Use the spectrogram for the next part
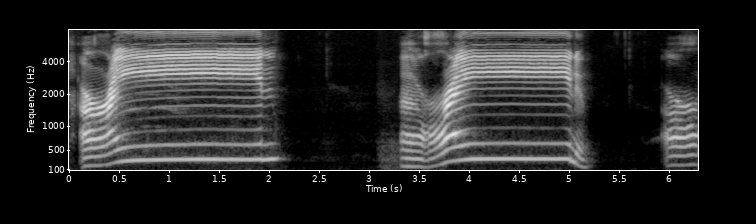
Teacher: आइन और हा ये दो ऐसे वर्ड हैं कि जो हलक के बीच से निकलते हैं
